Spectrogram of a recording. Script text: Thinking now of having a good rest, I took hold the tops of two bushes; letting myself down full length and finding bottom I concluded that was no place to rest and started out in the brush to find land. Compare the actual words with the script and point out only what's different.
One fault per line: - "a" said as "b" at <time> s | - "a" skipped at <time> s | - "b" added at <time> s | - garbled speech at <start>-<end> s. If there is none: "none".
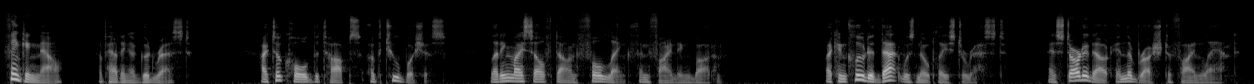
none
